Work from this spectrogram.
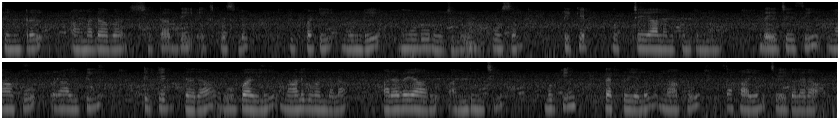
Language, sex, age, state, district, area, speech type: Telugu, female, 18-30, Andhra Pradesh, Nellore, urban, read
